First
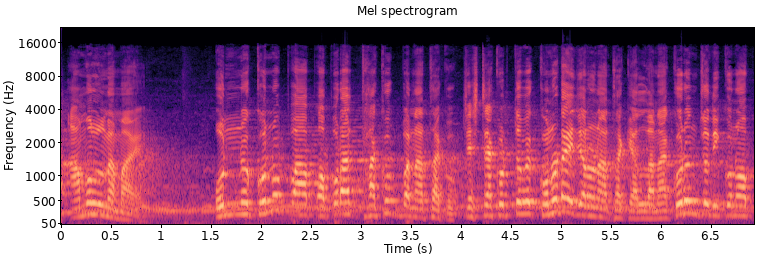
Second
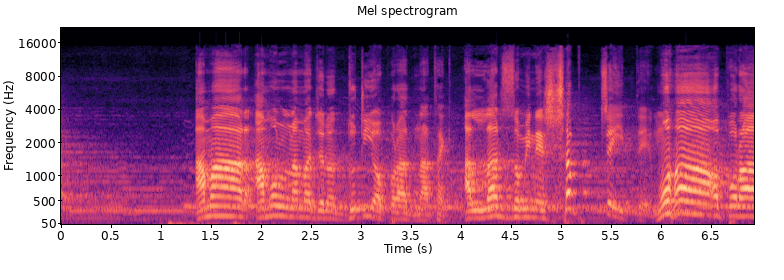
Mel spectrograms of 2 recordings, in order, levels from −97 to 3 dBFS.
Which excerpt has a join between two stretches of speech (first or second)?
second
